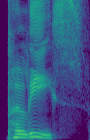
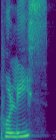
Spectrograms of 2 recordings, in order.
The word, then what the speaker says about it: police: English Africa possibility possibility police are you starting to hear all those choise it's not police police congratulations congratulations so we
